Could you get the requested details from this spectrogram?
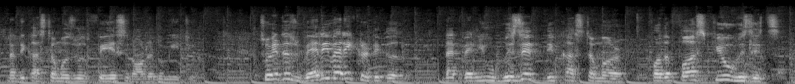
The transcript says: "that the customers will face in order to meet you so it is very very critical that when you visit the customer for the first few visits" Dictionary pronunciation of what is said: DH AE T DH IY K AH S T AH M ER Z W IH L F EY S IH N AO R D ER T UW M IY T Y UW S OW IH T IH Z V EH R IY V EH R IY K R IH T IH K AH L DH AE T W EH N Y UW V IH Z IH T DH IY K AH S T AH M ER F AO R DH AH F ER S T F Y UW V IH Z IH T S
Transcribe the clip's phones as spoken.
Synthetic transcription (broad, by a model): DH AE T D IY K AH S T AH M ER Z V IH L F EY S IH N AO R D ER T UW M IY T Y UW S OW IH T IH Z V EH R IY V EH R IY K R IH T IH K AH L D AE T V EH N Y UW V IH Z IH T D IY K AH S T AH M ER F AO R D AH F ER S T F Y UW V IH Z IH T S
